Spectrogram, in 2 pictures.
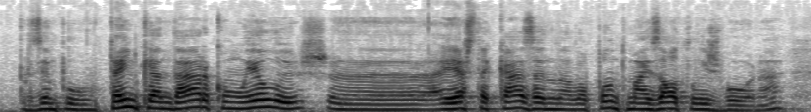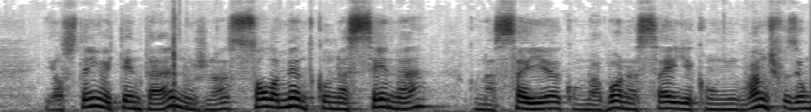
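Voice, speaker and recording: Fairly high male voice with a dark, mellow tone and big swings in loudness. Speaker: architect. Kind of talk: Q&A after a lecture. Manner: halting, many repetitions.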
